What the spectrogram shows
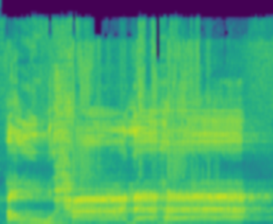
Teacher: او، واو لین، ہا کھڑا زبر کا ایک الف برابر کھینچ کر پڑھیں. ہا الف سے پہلے زبر ہونے کی وجہ سے الف مدہ تھوڑا کھینچ کر پڑھنا ہے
